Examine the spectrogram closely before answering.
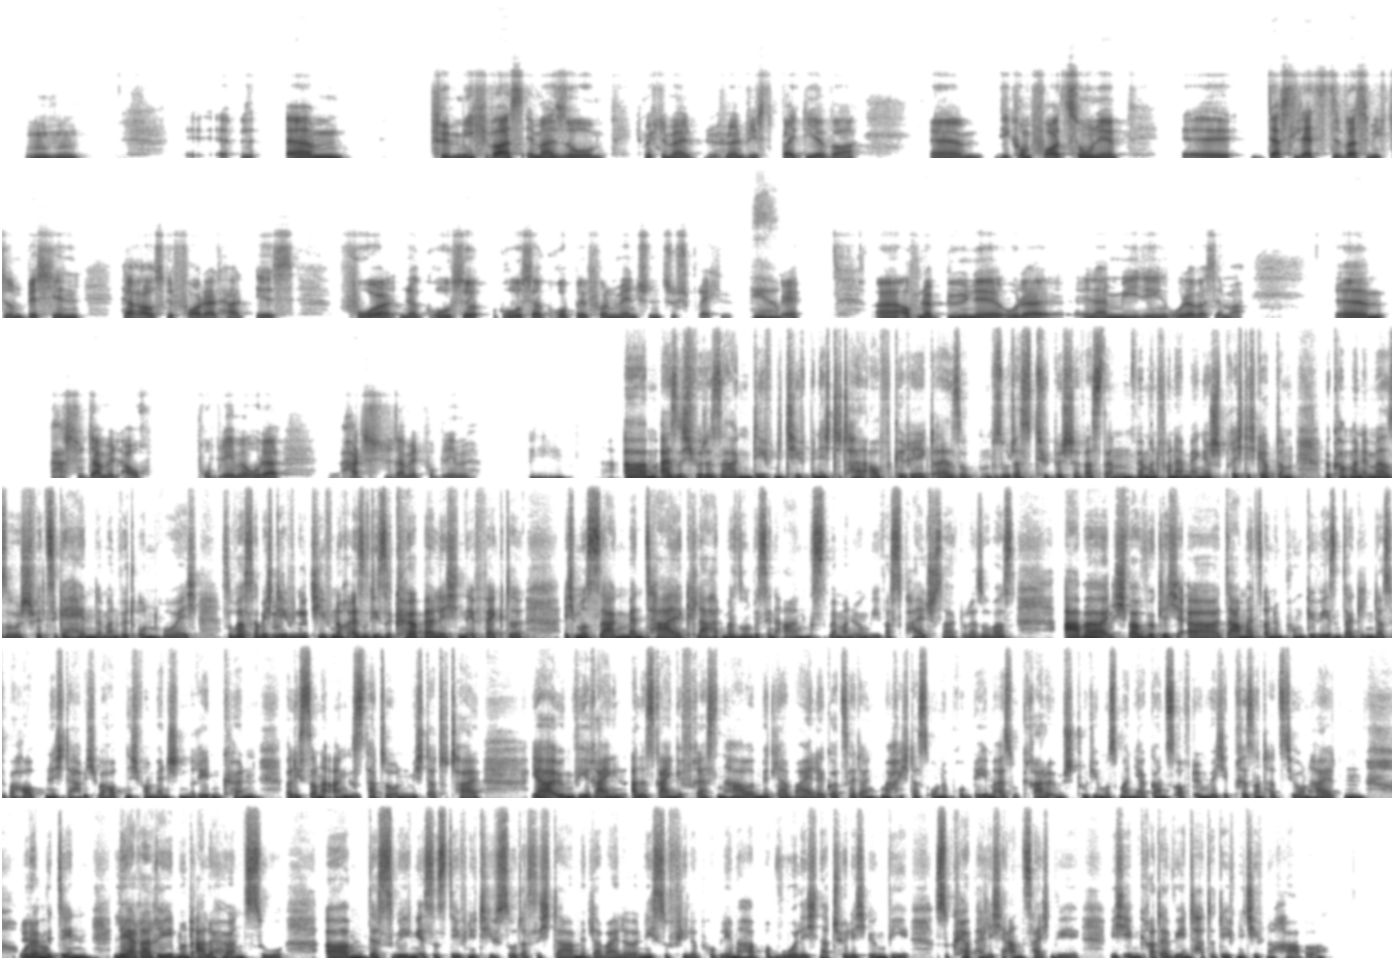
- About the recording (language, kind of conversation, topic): German, podcast, Was hilft dir, aus der Komfortzone rauszugehen?
- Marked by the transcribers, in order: other noise; laughing while speaking: "diese"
